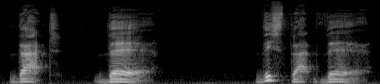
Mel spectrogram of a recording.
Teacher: Okay, so we make this in the same way as we make the strong th, but whereas in th we blow air down here and we don't use our vocal cords. In the soft th, we do use our vocal cords. So if you touch your throat, you should feel something like this.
